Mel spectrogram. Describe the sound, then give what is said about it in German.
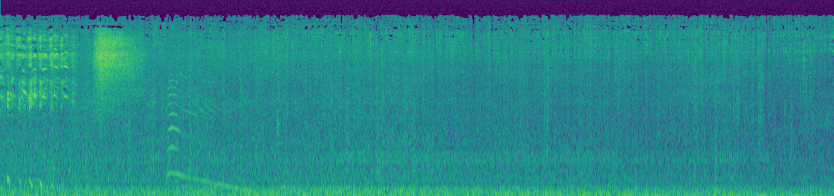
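Loud, steady droning engine of a Skyracer aircraft landing in a video game, rattling like an old propeller plane about to fall apart, with a brief descending whine early on over the continuous rumble. “Warum hört sich dieser Skyracer eigentlich beim Landen so an wie ein altes Propellerflugzeug, was gleich auseinanderfällt?”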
